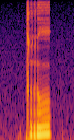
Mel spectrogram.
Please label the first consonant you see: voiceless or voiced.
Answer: voiceless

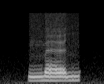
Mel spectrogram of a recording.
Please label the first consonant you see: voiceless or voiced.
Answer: voiced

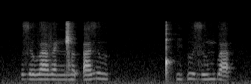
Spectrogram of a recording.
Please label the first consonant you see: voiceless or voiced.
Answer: voiced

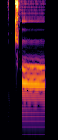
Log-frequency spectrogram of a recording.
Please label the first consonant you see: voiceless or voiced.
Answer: voiceless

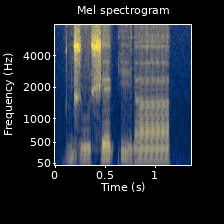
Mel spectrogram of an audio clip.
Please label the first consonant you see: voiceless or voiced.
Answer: voiced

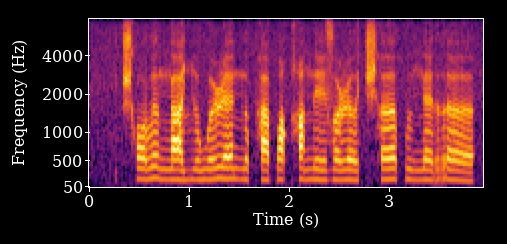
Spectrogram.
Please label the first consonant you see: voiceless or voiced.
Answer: voiceless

